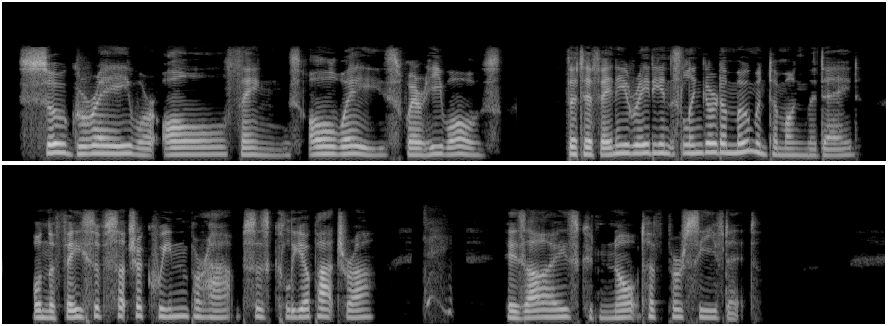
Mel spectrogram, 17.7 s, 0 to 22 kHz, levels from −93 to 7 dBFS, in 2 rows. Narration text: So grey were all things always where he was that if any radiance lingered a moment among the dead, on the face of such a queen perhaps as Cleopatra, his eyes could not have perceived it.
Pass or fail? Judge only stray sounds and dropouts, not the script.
fail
